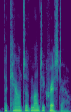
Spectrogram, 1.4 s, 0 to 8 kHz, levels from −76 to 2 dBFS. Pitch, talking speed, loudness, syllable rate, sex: 95 Hz, 210 wpm, -19 LUFS, 5.7 syllables/s, male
